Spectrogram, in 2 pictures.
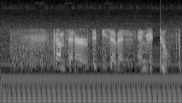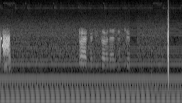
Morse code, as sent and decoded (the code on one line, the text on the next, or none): none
